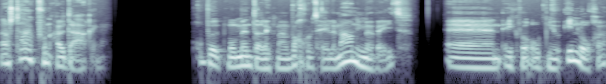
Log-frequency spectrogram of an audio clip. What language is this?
Dutch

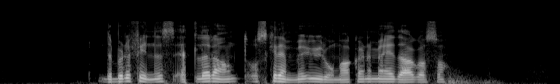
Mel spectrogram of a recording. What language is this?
Norwegian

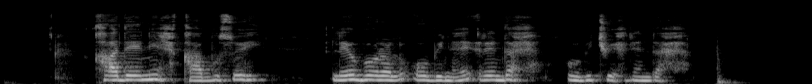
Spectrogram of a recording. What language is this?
Bats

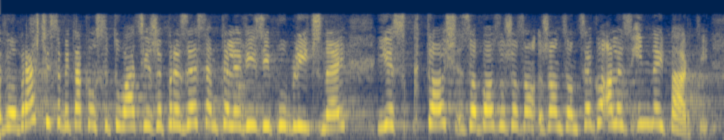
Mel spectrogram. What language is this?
Polish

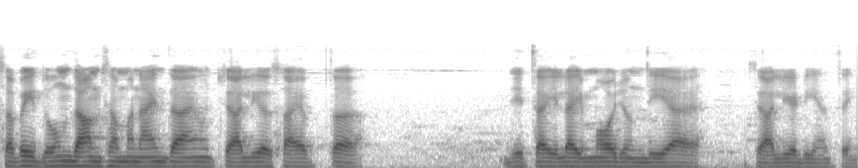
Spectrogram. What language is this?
Sindhi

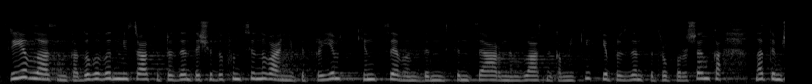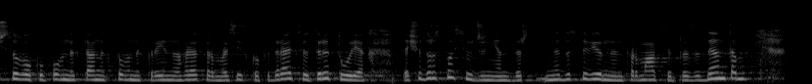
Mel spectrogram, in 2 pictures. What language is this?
Ukrainian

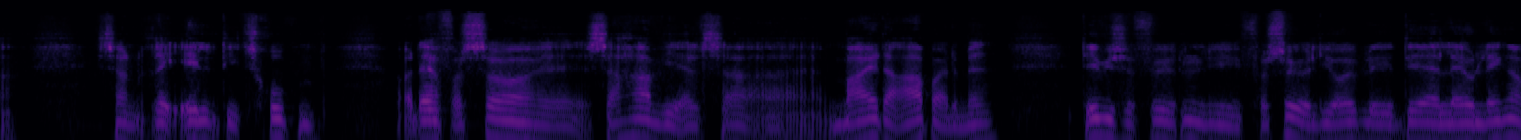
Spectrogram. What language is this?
Danish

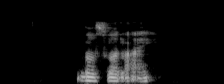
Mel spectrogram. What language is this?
Chinese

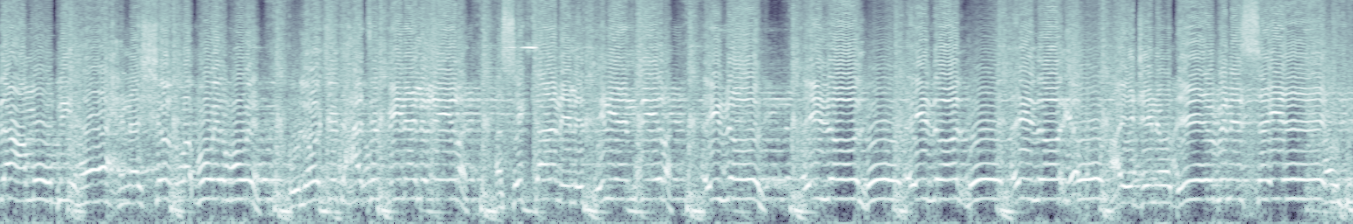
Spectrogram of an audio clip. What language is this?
Arabic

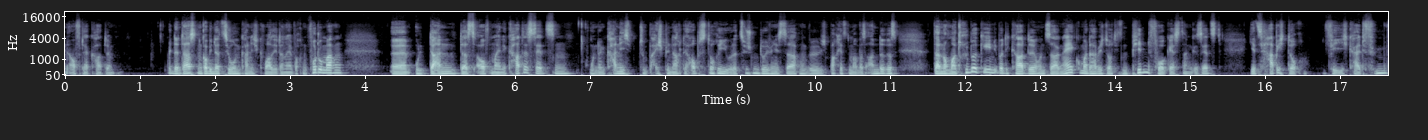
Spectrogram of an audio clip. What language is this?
German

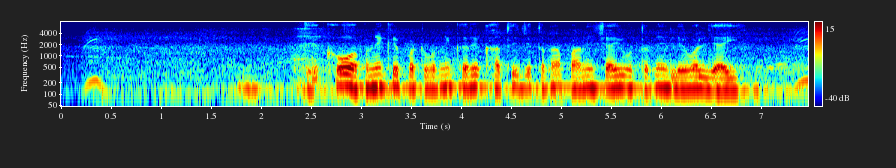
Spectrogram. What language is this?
Bhojpuri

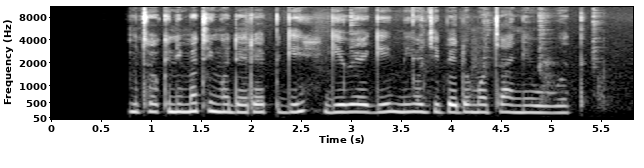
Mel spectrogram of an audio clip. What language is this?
Luo (Kenya and Tanzania)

